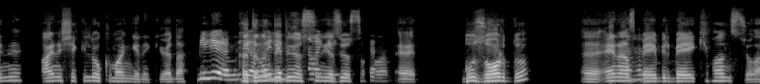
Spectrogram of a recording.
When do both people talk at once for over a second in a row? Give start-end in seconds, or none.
2.4-3.8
